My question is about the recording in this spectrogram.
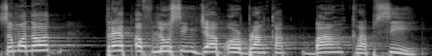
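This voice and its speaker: Woman pastor, somewhat high voice, chatty sermon full of tag questions, heard with hall reverb. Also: expressive, slow pace. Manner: conversational preaching, often adds tag questions.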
